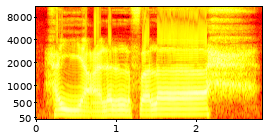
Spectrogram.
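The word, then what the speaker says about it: حي على الفلاح: perlu berkecil hati ya maka Bacanya adalah Hayya Alal Falah tekan hanya kita tengah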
